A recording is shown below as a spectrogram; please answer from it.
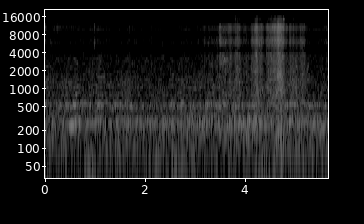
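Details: Asian honey bees (Apis cerana) swarming over a wild nest discovered among bushes, combs full of honey; an even, continuous colony drone, with rustling and crackling from the nest being handled near the end.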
